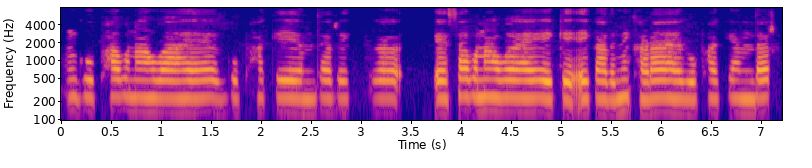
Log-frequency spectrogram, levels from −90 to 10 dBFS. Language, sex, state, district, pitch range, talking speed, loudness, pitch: Hindi, female, Chhattisgarh, Raigarh, 225-235 Hz, 175 wpm, -16 LUFS, 230 Hz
